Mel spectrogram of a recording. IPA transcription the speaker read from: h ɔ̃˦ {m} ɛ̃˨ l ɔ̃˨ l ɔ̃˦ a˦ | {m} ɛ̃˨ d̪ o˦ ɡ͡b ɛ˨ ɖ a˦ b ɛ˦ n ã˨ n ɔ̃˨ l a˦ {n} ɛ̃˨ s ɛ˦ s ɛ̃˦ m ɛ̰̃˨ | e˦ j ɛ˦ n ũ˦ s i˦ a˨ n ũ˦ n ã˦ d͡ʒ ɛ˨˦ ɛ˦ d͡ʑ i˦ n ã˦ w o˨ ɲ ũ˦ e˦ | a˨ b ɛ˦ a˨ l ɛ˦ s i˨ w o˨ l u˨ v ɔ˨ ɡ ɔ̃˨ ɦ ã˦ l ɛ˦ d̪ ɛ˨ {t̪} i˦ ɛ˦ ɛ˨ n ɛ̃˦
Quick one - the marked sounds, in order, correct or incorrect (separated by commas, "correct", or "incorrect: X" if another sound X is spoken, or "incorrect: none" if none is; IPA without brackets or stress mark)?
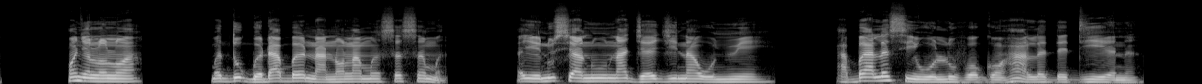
incorrect: ɲ, correct, incorrect: m, incorrect: d̪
